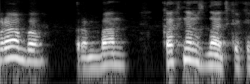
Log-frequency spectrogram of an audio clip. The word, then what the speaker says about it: Рамбам: Рамбам всегда говорят с ударением на первый слог. Рамбам.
